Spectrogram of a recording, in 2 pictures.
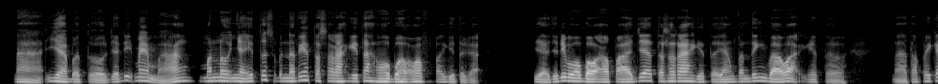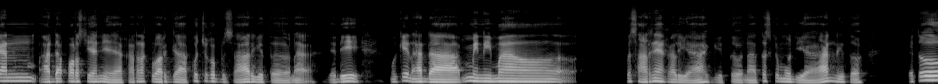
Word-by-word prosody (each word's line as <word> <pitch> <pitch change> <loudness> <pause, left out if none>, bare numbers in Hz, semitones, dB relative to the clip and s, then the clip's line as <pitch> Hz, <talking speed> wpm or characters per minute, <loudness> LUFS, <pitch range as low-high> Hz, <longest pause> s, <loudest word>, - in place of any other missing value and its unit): Nah 110 -4 -1
iya 150 -1 +3
betul 105 -3 -2
jadi 150 +10 -3
memang 140 - +1
menunya 155 -2 +1
itu 150 +6 -2
sebenernya 150 +6 0
terserah 150 -5 +1
kita 145 +3 -1
mau 135 -1 +4
bawa 125 +1 +4
apa 130 0 -13
gitu 110 -3 -4
Kak, 95 - -8 0.5
ya 110 -4 +1
jadi 130 - 0
bawa-bawa 130 -6 +6
apa 120 -1 +2
aja 165 +6 +1
terserah 150 0 +3
gitu 125 -4 -3
yang 115 +2 0
penting 145 +5 -2
bawa 135 +3 +5
gitu, 100 -5 -7 0.5
nah 95 -1 -5
tapi 145 +6 -5
kan 160 -1 +1
ada 120 +3 -1
porsiannya 135 -2 -1
ya - - +1
karena 120 +5 -4
keluarga 120 -2 -1
aku - - -5
cukup 150 -3 -6
besar 115 +4 +1
gitu 95 -5 -3
nah 100 +1 -5
jadi 130 +7 0 0.3
mungkin 130 +6 -3
ada 115 -4 +4
minimal, 140 -3 +3 1.1
besarnya 140 +1 0
kali 110 -3 -2
ya 105 +4 -1
gitu 100 -2 -8
nah 95 0 -4
terus 150 +7 -9
kemudian 120 -4 -1
gitu, 115 -4 -4 0.5
itu 160 +8 -3
130 Hz, 165 wpm, -23 LUFS, 110-150 Hz, 1.1 s, bawa-bawa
